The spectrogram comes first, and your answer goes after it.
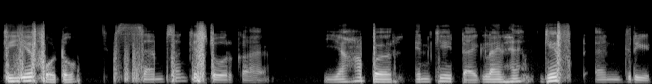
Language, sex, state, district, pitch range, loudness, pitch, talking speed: Hindi, male, Chandigarh, Chandigarh, 115-150 Hz, -17 LUFS, 120 Hz, 145 wpm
